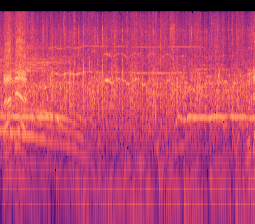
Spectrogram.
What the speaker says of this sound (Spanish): ¡Un fuerte aplauso para David Broncano!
